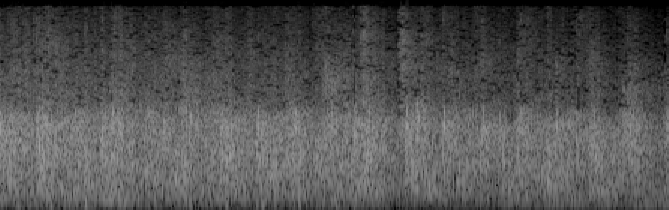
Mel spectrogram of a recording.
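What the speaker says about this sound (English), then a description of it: "Maybe a brief round of applause for Prime Minister" Steady audience applause for a prime minister at a European energy-policy event, dense, continuous clapping that holds at an even level throughout.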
